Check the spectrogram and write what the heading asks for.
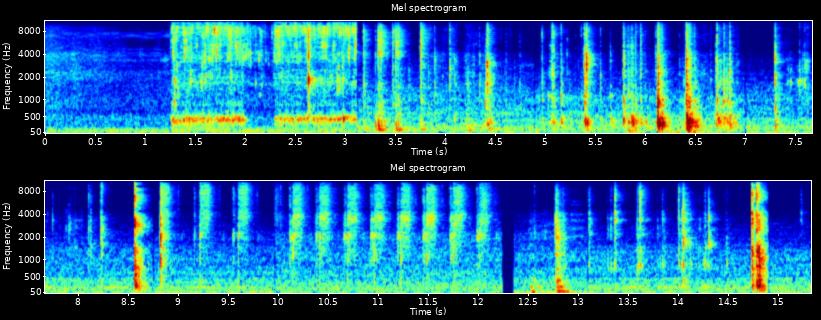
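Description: Skincare ASMR sounds: a watery, foamy noise for a couple of seconds, then a long run of sharp clicks and taps, several a second, from long fingernails and a spray pump on plastic skincare bottles.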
